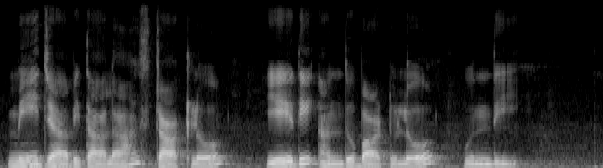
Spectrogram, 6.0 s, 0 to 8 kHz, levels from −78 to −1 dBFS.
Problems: constant background noise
